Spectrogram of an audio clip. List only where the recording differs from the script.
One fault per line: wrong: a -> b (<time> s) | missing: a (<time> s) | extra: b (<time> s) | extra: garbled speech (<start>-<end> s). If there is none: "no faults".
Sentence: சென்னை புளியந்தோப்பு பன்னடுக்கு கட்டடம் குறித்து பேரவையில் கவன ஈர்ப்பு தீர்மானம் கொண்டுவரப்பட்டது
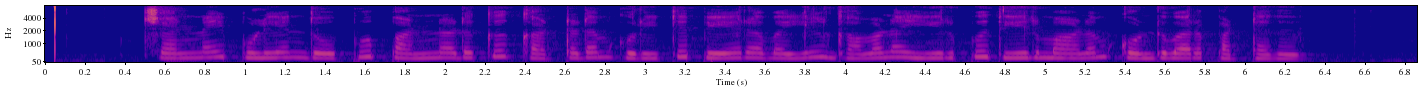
no faults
